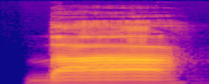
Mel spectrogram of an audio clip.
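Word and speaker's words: ب: Letter number two is Ba. Ba. Ba. It is pronouncing from our lips, the wet area of our lips.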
